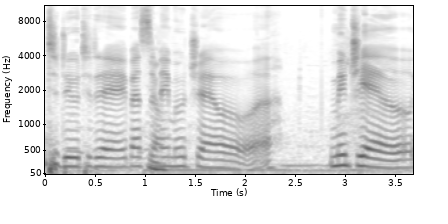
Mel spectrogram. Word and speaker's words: mucho: Mucho. You got to say it like that.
